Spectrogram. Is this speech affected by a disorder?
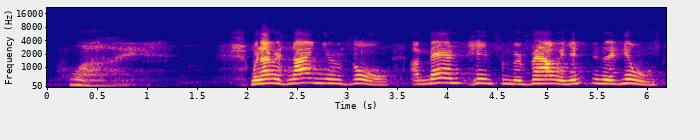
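Yes: severe cleft palate with lisp; still speaks with a lisp, hard to understand, could not speak clearly for first 17 years.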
